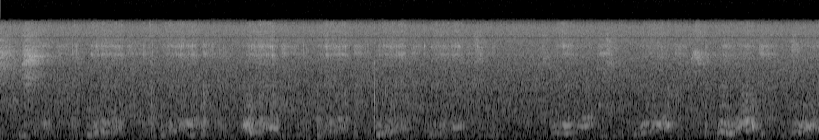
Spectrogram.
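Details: Three-month-old English Bulldog Carles, fast asleep, gives a long run of rattling, nasal snores. Low grumbling pulses repeat about once a second, some louder and snortier, with steady background hiss.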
